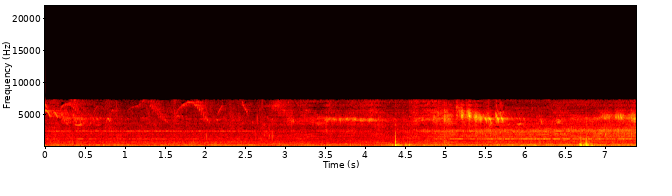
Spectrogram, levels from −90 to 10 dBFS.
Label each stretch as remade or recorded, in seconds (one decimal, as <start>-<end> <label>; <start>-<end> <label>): 0.0-2.8 recorded; 2.8-5.5 remade; 5.5-6.3 recorded; 6.3-7.4 remade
